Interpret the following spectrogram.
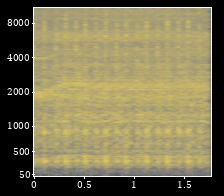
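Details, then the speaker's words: Sailrite LSZ-1 sewing machine after upgrading to a new WorkerB motor, running at full speed with a fast, even chatter of about five stitches a second and a steady motor hum; it runs smoothly. "Right now, I said it's at full speed. You don't have to step on it all the way."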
